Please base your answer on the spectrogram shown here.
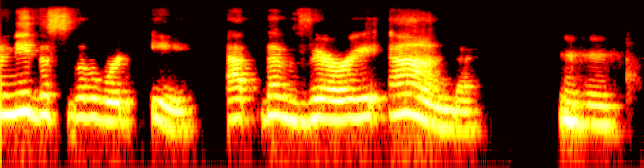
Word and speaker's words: y: We don't say y, because that's really just the name of the letter, right? We just say e. It sounds like the letter I almost.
